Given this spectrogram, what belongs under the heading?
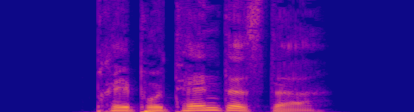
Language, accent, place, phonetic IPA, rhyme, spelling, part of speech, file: German, Germany, Berlin, [pʁɛpoˈtɛntəstɐ], -ɛntəstɐ, präpotentester, adjective, De-präpotentester.ogg
- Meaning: inflection of präpotent: 1. strong/mixed nominative masculine singular superlative degree 2. strong genitive/dative feminine singular superlative degree 3. strong genitive plural superlative degree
